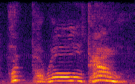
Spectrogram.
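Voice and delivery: high, loud, very slow stern wife voice; mimicking his wife. Husband voices his wife ordering him off the bread, high, loud and slow. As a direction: drag out a squealing command. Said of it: "Lucille says".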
